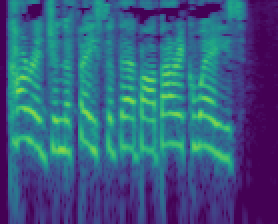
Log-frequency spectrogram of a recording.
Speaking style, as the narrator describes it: I shout

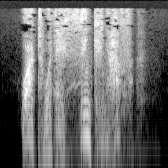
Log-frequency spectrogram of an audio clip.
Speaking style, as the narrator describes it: he kept whispering

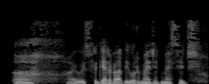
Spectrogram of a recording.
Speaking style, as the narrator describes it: I sighed

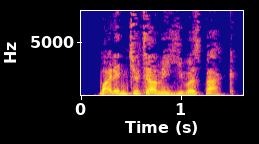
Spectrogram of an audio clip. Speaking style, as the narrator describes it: Brianna snapped

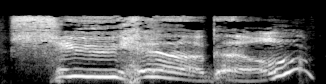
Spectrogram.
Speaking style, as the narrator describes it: Shu growled

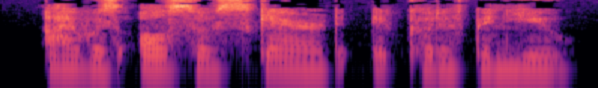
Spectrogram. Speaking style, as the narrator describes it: I whisper

